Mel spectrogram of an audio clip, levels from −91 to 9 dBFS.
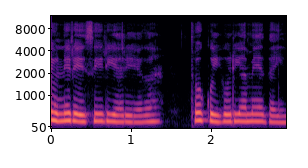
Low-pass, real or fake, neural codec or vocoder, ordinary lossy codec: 9.9 kHz; fake; vocoder, 22.05 kHz, 80 mel bands, WaveNeXt; none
